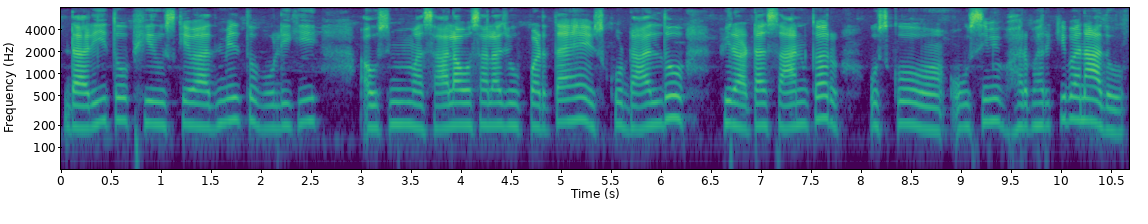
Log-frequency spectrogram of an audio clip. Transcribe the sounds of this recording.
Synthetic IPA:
ɖaːɾit̪opʰɪɾʊskeβaːd̪mẽt̪oboːlikḭʊsmẽmɐsaːlaoːsaːlad͡ʒoːpɐɽt̪aɦɛʊskoɖaːld̪oːpʰɪɾaʈasaːnkɐɾʊskooːsimẽbʱɐɾbʱɐɾkebɐnaːd̪oː

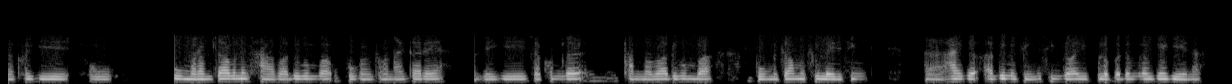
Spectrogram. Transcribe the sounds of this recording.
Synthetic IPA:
ɐkʰojɡi | u | pumɐɾɐmt͡ʃabɐnɐsabɐːduɡumbɐupuɡaŋtʰonhajtaɾe | ɐdeɡit͡ʃakʰumdɐtʰamnɐbɐːduɡumbɐ | upumɐt͡ʃamɐsulɐjɾisiŋ | ɦajbɐʔɐdunusiŋbisiŋdowajipulɐp̚ɐdumlawd͡ʒaɡenɐ

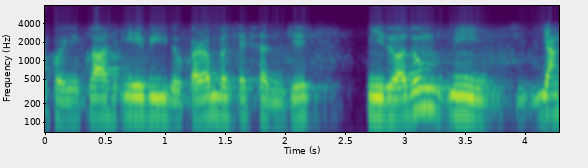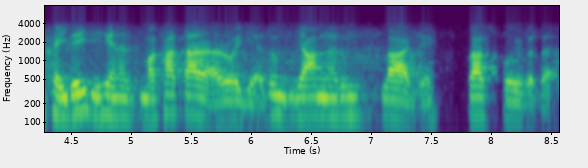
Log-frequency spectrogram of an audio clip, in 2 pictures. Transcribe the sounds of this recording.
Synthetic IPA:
ɐkʰojɡiklasebidukɐɾɐmbɐsek̚sɐnɡi | miduɐdumːijaŋkʰɐjdɐjdiɦenɐmɐkʰataɾɐɾojɡiɐdumjamnɐdumlaɡe | klashojbɐdɐ̰

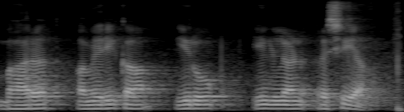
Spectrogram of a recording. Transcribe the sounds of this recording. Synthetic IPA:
bʱaːɾət̪əmeɾikajuɾoːp | ĩŋɡləɳɖɾəʃija̰

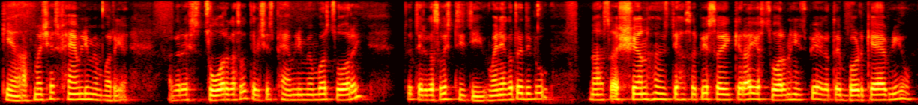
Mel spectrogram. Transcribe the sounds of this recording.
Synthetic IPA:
kiãɐt̪ʰmɐt͡ʃʰɐspʰɛːmlimembɐɾjɐ̰ | ɐɡɐɾɐsʲt͡soːɾɡɐs̬ɐt̪elt͡ʃʰɐspʰaːmlimembɐɾt͡soːɾɐj | t̪ot̪elɡɐsɐst̪ʰit̪iʋɐniɐɡɐɾt̪oːid̪ipi | nɐɦɐsa̰ʃɐnɦɐ̃nzt̪iɦɐsɐpisəikiɾaːjɐst͡soɾɐnɦĩnzpiɐɡɐɾt̪oːibəɖkɛːpniju

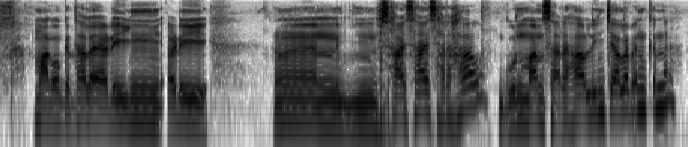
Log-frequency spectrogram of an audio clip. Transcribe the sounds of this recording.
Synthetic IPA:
maɡɔ̃k̬ɛt̪ʰalɛɽiəɽi | sajsajsaɾɦawɡunmansaɾɦawliɲt͡ʃalabɛnkana

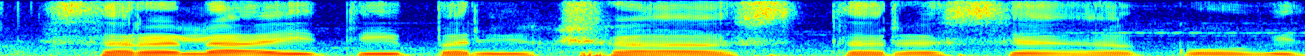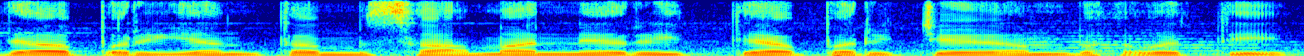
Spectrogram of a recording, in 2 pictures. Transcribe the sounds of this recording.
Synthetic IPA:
sɐɾɐlaːit̪ipɐɾiːkʂaːst̪ʰɐɾɐsjɐkoːʋid̪aːpɐɾjɐnt̪ɐmsaːmaːnjɐɾiːt̪jaːpɐɾit͡ʃɐjɐmbʱɐʋɐt̪i

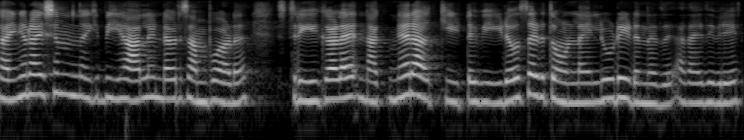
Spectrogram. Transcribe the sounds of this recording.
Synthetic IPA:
kɐɻiŋːuraːɕɐmbiɦaːriluɳɖaːoɾusɐmbʱɐʋaːɳɨ | st̪riːɣɐɭe̞nɐk̚nɐɾaːkːijiʈːɨʋiːɽijo̞ːse̞ɽut̪ːɨoɳlɐjniluːɽeiɽunːɐðɨʔɐðaːjɐðiʋɐɾe

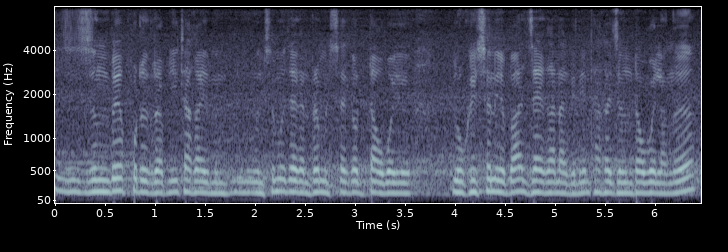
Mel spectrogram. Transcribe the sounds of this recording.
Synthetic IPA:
zɯŋbepʰotoɡɾapʰnitʰakʰajmɯnsimɯzajɡanpʰɾaminsaɡadawbaj | lokesɔnebazajɡanaɡinitʰakʰajzɯŋdawbajlaŋɯ

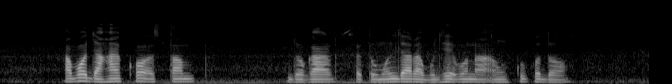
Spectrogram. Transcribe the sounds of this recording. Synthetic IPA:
abɔd͡ʒaɦãjkɔɛst̪amp | d͡ʒɔɡaɾsɛt̪uməld͡ʒaɾabud͡ʒʱɛt̪̚ˀbɔnaʔuŋkukɔd̪ɔ

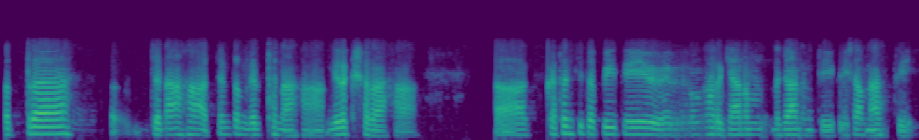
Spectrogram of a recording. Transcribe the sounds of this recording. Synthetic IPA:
t̪ɐt̪ɾɐ | d͡ʒɐnaːɦɐɐt̪jɐnt̪ɐmniɾt̪ʰɐnaːɦɐ̰niɾɐkʂɐɾaːhɐ̰ | kɐt̪ʰɐɲt͡ʃit̪ɐpiːt̪eːʋjɐʋɐɦɐɾɐɡjaːnɐmnɐd͡ʒaːnɐnt̪it̪eːʃaːmnaːst̪i

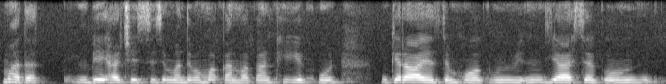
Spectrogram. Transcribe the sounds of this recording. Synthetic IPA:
mɐd̪ɐt̪ | beːɦɐt͡ʃʰisisimɐnd̪iʋɐmɐkɐnʋɐkanʈʰiːkekpunʲ | keɾaːjɐzd̪imɦoːkjaːsʲɐk

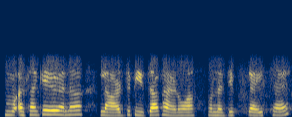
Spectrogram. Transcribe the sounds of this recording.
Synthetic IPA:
ɐsãkʰeːɐnə | laːɾd͡ʑpiːzakʰaːɪɽ̃oaːɦʊnə̆d͡ʑiːpɾaːisʰaːɦe

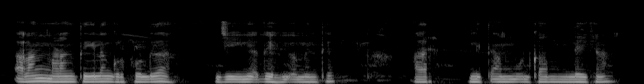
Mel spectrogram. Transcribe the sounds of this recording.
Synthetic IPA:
alaŋmaɽaŋt̪ɛɡɛlaŋɡɔlpʰɔlɛda | d͡ʒɛinaʔt̪ɛɦujʔamɛnt̪ɛ | aɾ | nit̪amunkamilejkana

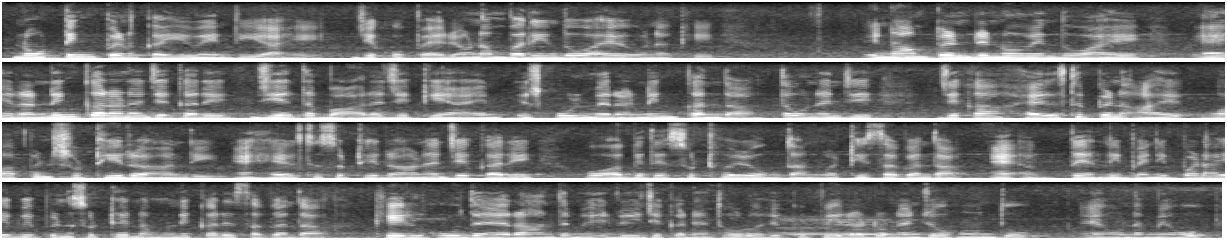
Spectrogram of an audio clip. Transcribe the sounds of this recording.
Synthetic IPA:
noːʈɪ̃ŋɡ̚pɪɽ̃kɐiʋẽːn̆d̪iaːɦed͡ʑeːkopɐɦɪɾijõnɐ̃mbəɾĩːn̆d̪oaːɦeʊnə̆kʰeː | ɪnaːmpɪɽ̃ɗɪnoʋẽːn̆d̪oaːɦe | ɛ̃ːɾɐnɪ̃ŋɡkɐɾəɽ̃ə̆d͡ʑeːkɐɾed͡ʑiːə̃t̪ɐɓaːɾd͡ʑeːkeaːɦɪnɪ̆ɪskuːlmẽɾɐnɪ̃ŋɡkɐ̃nd̪at̪ɐʊn̤ənɪ̆d͡ʑiː | d͡ʑeːkahɛːlt̪ʰpɪɽ̃aːɦeʔʊɦapɪɽ̃sʊʈʰiɾɐɦə̃nd̪iɛ̃ːɦɛlt̪ʰsʊʈʰiɾɐɦəɽ̃ə̆d͡ʑeːkɐɾe | ʊoɐɡɪt̪esʊʈʰojoːɡd̪aːnʋɐʈʰisɐɡʱə̃nd̪aɛ̃ːʔɐɡt̪eɦlipɐ̃ɦɪ̃ɲd͡ʑipɐɽ̤aːibɪpɪɽ̃sʊʈʰenɐmuːnekɐɾesɐɡʱə̃n̆d̪akʰeːlkuːd̪ɛ̃ːɾãːnd̪mẽbʱɪd͡ʑeːkəɗɦɪ̃t̪ʰoːɽoɦɪkʊ̆piːɾəɖʊn̤ənɪ̆d͡ʑoɦũːnd̪o | ɛ̃ːʊnə̆mẽɦo

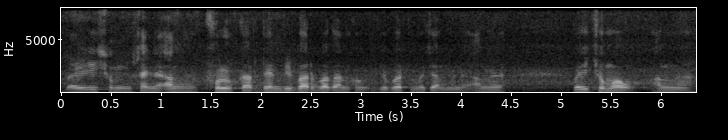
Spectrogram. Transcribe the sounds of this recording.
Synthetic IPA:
bajsɔmnusajnɯʔaŋɯpʰulkaɾdenbibaɾbaɡankʰɔzɯbɯt̚mɯzaŋmɯnɯ̰ʔa̰ŋɯ | bajsʰɔmawaŋɯ

